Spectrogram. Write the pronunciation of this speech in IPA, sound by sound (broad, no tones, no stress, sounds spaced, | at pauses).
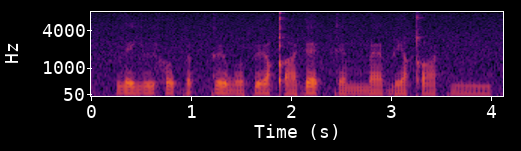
ð e j ʉ h o b œ kː ø w o ɓ ø qʼ æ ɠ ɛ kː ɛ mː æ b e qʼ ɑ k i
